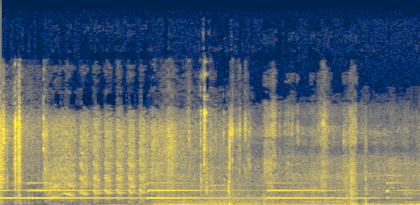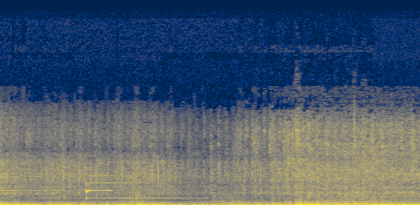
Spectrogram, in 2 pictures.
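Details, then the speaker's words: Engine rebuilt from the heads up with random misfire codes, just started: idle stumbles unevenly with irregular dips in the low thump; suspected vacuum leak or misfire on one bank, possibly cylinders four, five and six, unconfirmed. "yeah sounds like a vacuum leak misfire on One Bank it sounds like four five and six"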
